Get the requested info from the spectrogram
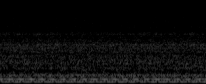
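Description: Steady low hum with an even hiss underneath: background room tone with no distinct event.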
